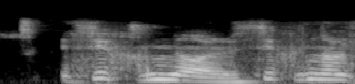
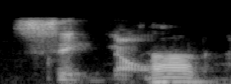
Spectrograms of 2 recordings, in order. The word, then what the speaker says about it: signal: Everyone messes this up because when it's without the suffix, it's sign, and the G is silent. But then when it has the suffix, you pronounce the G. Signal.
